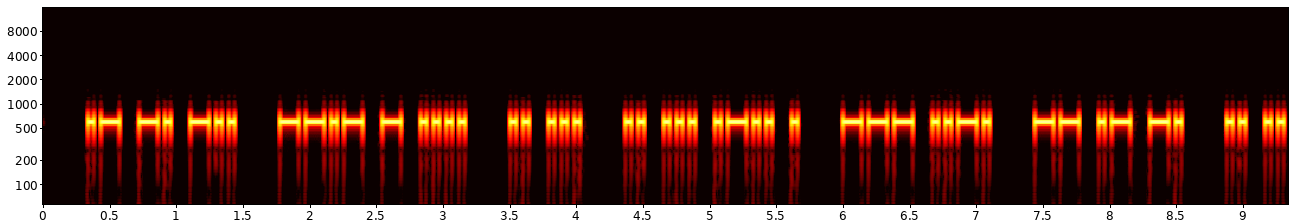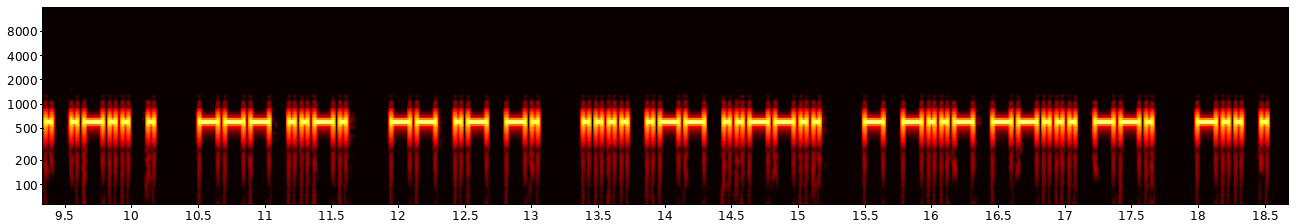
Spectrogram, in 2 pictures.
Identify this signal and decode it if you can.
Morse code, heard as a keyed tone, about 25 wpm, 600 Hz. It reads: AND QTH IS ISLE OF MAN ISLE OF MAN HW? TX7G DE
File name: 25wpm-6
